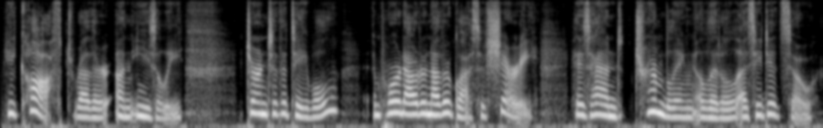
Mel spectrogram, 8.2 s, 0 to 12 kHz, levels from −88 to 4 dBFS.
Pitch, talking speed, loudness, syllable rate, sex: 240 Hz, 170 wpm, -16 LUFS, 5.5 syllables/s, female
